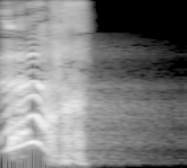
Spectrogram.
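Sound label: ugh, female; smite; voicepack; hera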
